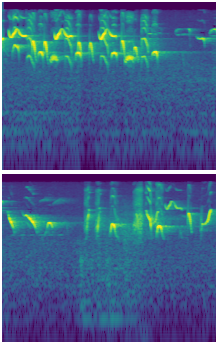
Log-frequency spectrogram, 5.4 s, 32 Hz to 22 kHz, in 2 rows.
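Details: Yellow tit recorded with a Canon EOS 7D: rapid series of high, thin chirps and slurred whistled notes, some rising then dropping, delivered in quick bursts with a brief pause midway.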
